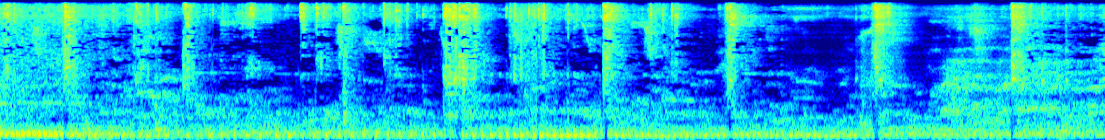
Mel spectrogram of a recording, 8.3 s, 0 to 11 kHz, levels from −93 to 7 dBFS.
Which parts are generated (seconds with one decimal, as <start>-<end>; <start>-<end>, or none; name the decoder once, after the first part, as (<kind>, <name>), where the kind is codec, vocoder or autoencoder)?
5.9-7.7 (autoencoder, DAC-VAE)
